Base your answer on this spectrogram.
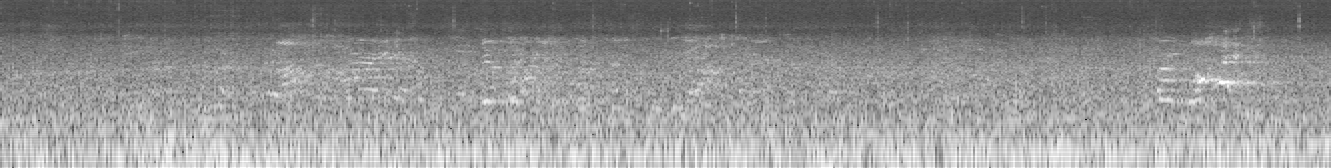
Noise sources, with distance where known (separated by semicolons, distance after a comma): person or small group shouting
